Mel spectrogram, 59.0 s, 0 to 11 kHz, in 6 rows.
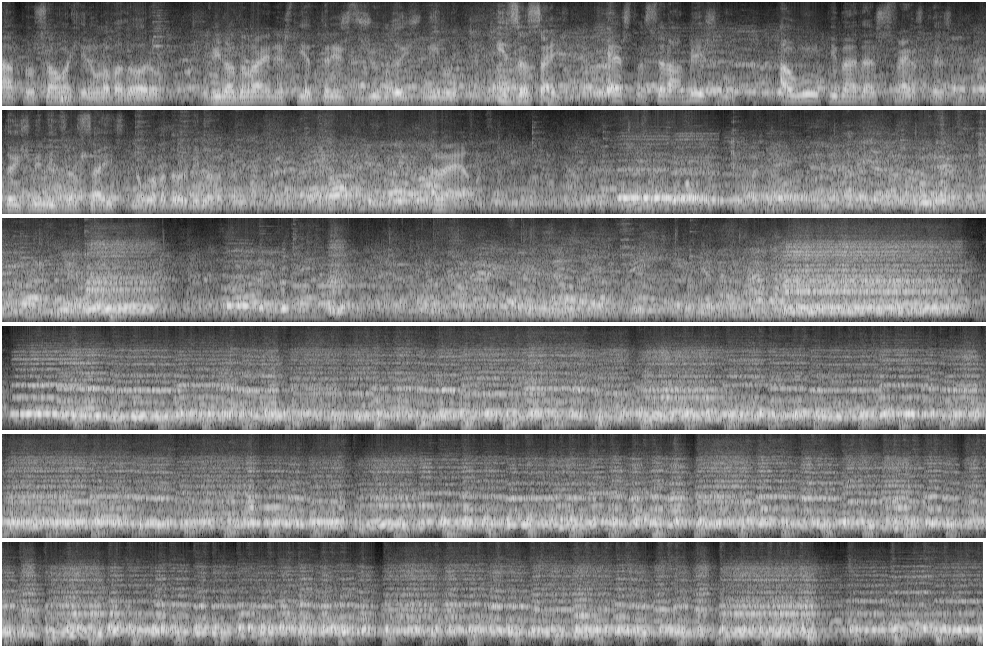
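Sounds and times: steady beat: 0.0 - 12.1, 20.4 - 23.4, 27.5 - 59.0
accordion ensemble playing: 0.0 - 59.0.

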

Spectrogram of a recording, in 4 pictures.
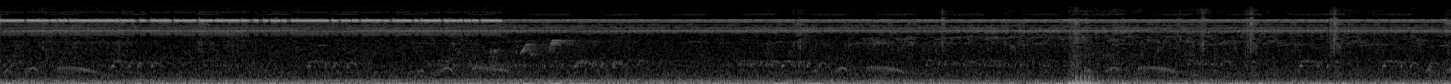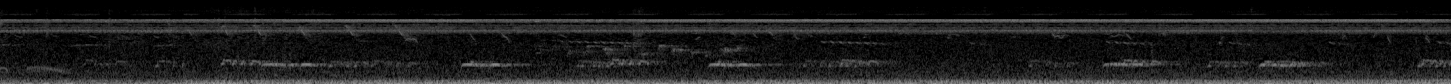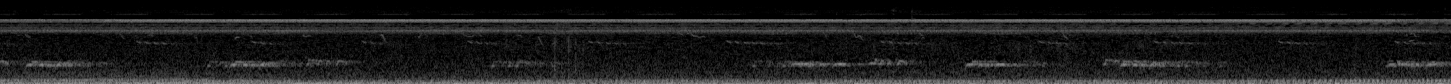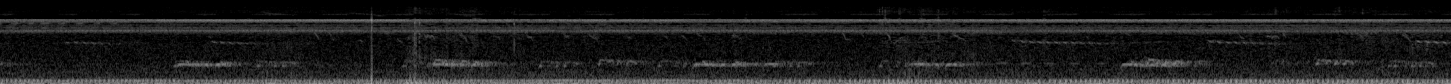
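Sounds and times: faint high chirps: 0.0 - 6.2
high-pitched insect drone: 0.0 - 9.0, 12.3 - 58.0.

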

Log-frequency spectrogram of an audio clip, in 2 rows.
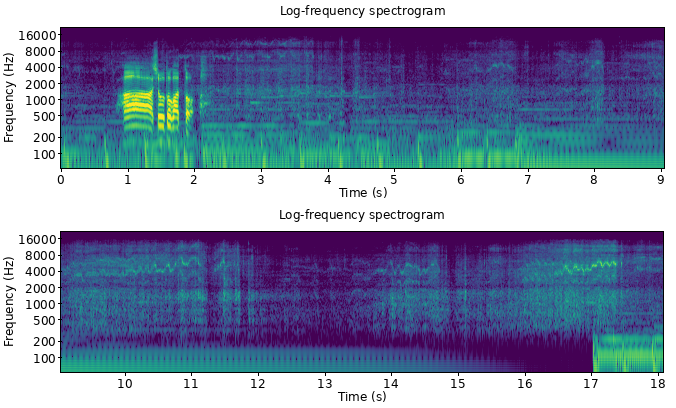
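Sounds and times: low background drone: 0.0 - 13.4, 17.0 - 18.0
toy car electric motor whining: 0.0 - 18.0.

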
